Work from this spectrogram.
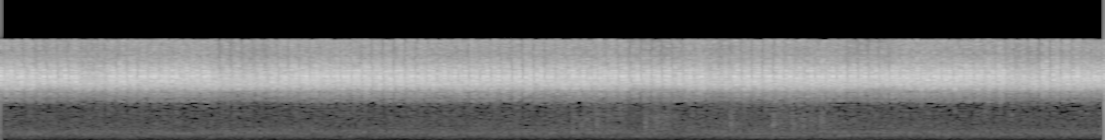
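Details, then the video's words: Stridulating crickets fill the air with a continuous piercing high trill, rapid pulses merging into one steady tone, with a faint murmur of lower noise underneath and no pauses. "Most relaxing cricket sound"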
